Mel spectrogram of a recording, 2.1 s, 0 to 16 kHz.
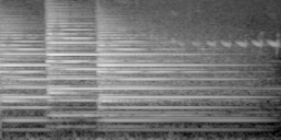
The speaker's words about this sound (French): J'ai fait le comptage, vous prenez quand même à 7h du matin, le dimanche matin, à peu près 150, 150 euh, coups de cloche.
